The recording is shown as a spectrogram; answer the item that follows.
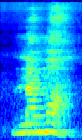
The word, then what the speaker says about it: नमः: जैसे प्रातः, ह उच्चारण करें, प्रातः। नमः, नमः।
